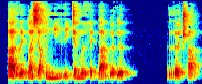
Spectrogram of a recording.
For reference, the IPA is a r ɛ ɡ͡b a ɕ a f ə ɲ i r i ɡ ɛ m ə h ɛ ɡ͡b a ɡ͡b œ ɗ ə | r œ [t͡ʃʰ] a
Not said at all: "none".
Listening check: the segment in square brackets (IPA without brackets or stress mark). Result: t͡ʃʼ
